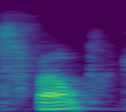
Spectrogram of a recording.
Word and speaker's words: Svelte: Is it Svelte, guys? – Yep.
